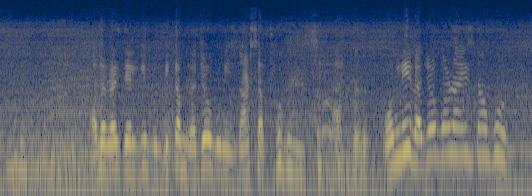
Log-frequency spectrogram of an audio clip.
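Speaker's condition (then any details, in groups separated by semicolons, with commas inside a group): No condition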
